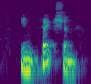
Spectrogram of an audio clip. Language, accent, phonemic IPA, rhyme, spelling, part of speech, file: English, Southern England, /ɪnˈfɛkʃən/, -ɛkʃən, infection, noun, LL-Q1860 (eng)-infection.wav
- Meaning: 1. The act or process of infecting 2. An uncontrolled growth of harmful microorganisms in a host 3. A disease caused by such presence of a pathogen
